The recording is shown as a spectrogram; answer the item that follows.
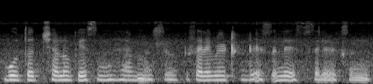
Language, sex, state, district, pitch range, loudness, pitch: Hindi, female, Haryana, Rohtak, 195-215 Hz, -18 LUFS, 200 Hz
